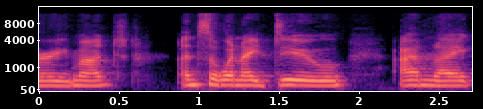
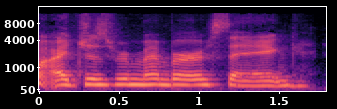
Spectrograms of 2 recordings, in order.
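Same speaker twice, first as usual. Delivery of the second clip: normal talking voice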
